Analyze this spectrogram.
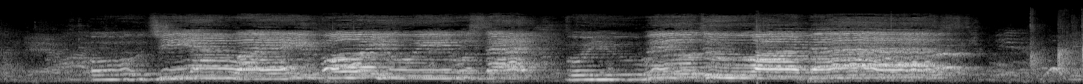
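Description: Several young women sing together in harmony through microphones and loudspeakers.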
